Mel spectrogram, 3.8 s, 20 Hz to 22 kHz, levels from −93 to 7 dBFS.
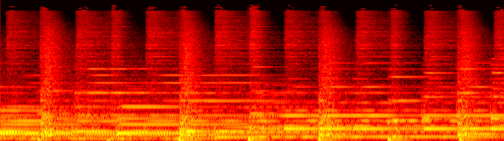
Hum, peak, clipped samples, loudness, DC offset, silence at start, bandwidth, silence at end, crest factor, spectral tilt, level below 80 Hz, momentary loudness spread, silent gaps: none; -8 dBFS; under 0.1%; -24 LUFS; under 0.1%; 0 s; 19 kHz; 0 s; 16 dB; -6.5 dB/octave; -38 dBFS; 3 LU; none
